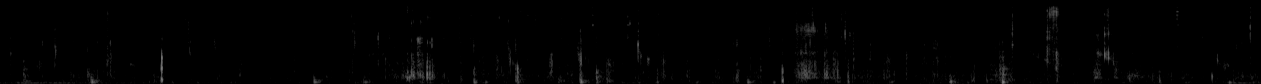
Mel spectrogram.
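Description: Faint eating sounds: chewing with small mouth clicks, and a few short crunchy bites about four, eight and ten seconds in.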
